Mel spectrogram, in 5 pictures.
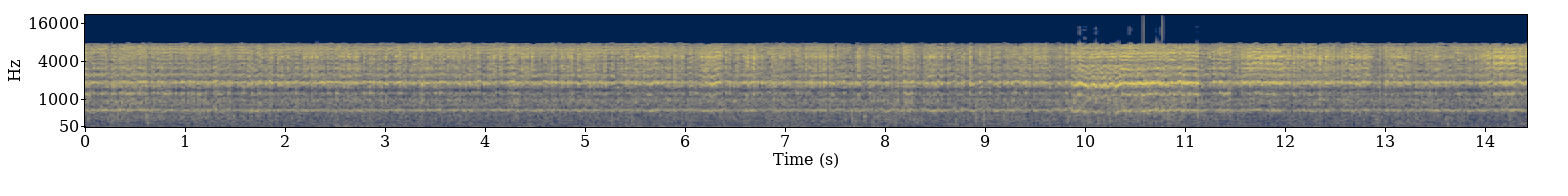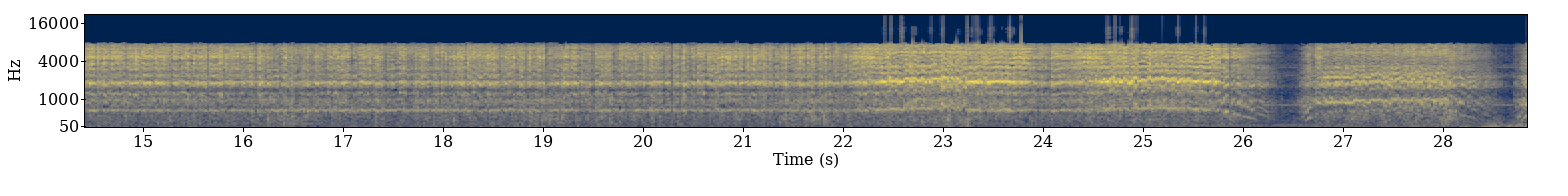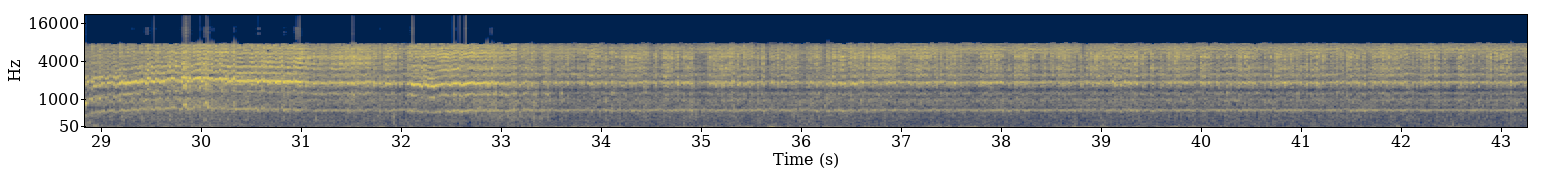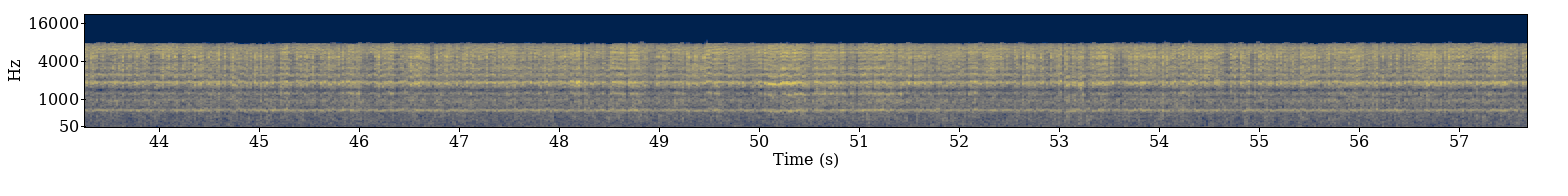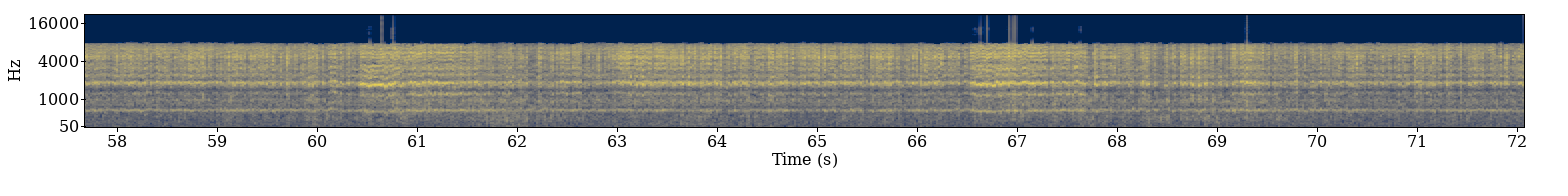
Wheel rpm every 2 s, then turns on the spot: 160, 160, 160, 160, 160, 160, 160, 160, 160, 160, 160, 160, 160, 100, 90, 160, 160, 160, 160, 160, 160, 160, 160, 160, 160, 160, 160, 160, 160, 160, 160, 160, 160, 160, 160, 160.
none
